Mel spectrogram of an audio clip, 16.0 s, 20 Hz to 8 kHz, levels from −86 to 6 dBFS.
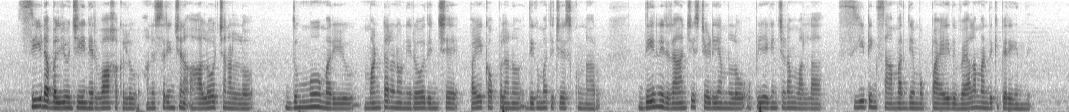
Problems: constant background noise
